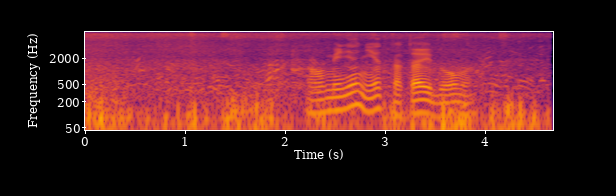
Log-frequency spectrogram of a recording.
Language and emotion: Russian, sad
